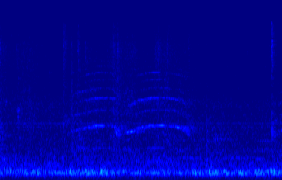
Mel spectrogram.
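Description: Near silence with a faint steady low hum, and two faint drawn-out squeaky calls, each rising then falling in pitch, one after the other between about a second and three seconds in.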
